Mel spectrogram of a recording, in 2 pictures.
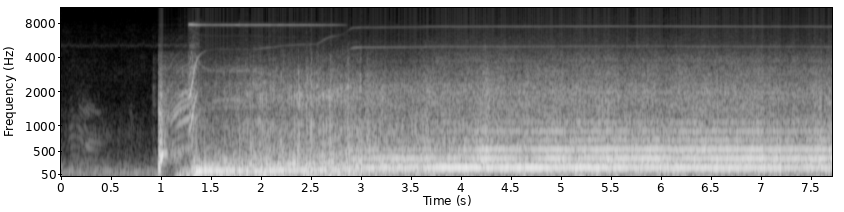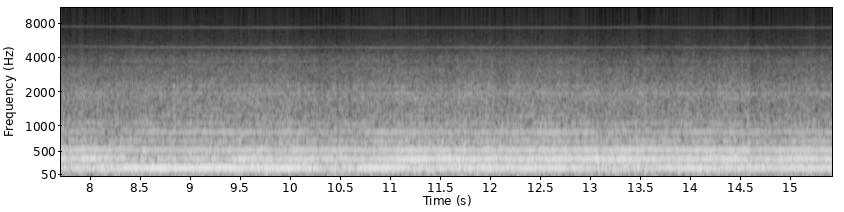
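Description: A model airplane's electric motor starts up, whines higher and then drones loudly and steadily.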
